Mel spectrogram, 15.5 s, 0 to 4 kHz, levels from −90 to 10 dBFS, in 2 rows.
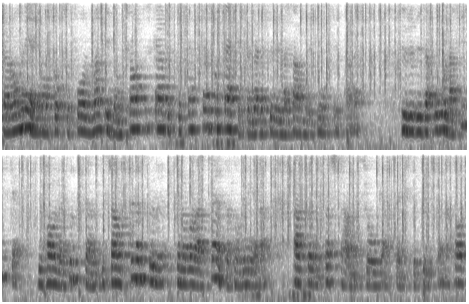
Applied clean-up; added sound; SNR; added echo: none; Typing; 18 dB; reverberation time 2.8 s.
